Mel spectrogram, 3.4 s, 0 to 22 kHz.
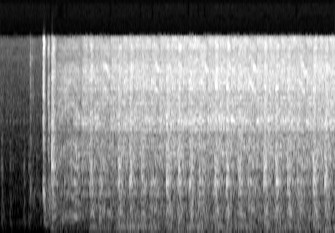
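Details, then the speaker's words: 2009 Chevy Cobalt, 92k miles, P0300 with cylinder 3 misfire: relative compression test cranking about two beats per second, uneven, one stroke weaker, suggesting low compression in cylinder 3; suspected, to verify with scope and gauge. "that doesn't sound very good uh I'm going to have to get the scope out and throw an amp clamp on the battery cable and see if we're missing compression in that cylinder"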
